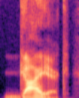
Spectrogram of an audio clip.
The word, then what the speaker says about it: GAIEC: It comes from this new philosophy, a kind of creative code of conduct from a group called Gaic, and that's pronounced GaKek.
